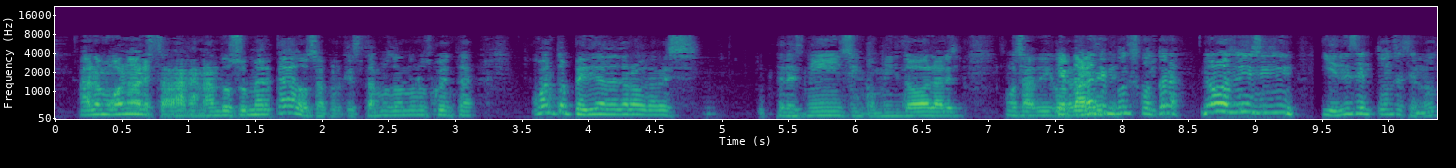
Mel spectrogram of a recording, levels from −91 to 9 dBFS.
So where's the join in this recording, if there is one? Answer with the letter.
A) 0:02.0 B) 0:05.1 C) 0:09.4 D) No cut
C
